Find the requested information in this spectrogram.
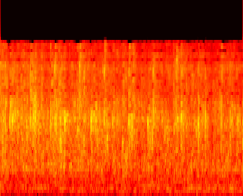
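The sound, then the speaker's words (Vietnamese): Loud, sustained applause from a Buddhist gathering in the grounds of Giác Ngộ pagoda during its restoration, many hands clapping in a steady, unbroken roar. “xin tất cả chúng ta hãy dành một tràng vỗ tay thật lớn, thật mọi người,”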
